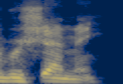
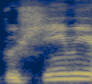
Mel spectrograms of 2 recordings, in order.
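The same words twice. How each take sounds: First: "Bushemi" with a short e in the middle; "Bushemi" with middle syllable like "shem"; correct surname pronunciation. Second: "Bushimi" with a long ee in the middle; alternative surname pronunciation. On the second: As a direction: say "Bushimi" as boo-SHEE-mee. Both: Shown as a demonstration. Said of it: "is it Bushimi or Bushemi".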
